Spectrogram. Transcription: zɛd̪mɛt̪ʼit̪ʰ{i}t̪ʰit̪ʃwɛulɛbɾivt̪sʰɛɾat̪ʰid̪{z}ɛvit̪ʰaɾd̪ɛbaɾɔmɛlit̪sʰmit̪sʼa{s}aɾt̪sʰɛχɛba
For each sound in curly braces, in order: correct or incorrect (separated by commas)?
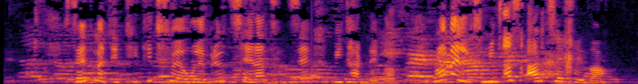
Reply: correct, correct, correct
